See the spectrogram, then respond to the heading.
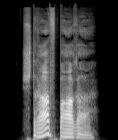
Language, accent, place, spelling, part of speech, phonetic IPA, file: German, Germany, Berlin, strafbarer, adjective, [ˈʃtʁaːfbaːʁɐ], De-strafbarer.ogg
- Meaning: inflection of strafbar: 1. strong/mixed nominative masculine singular 2. strong genitive/dative feminine singular 3. strong genitive plural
